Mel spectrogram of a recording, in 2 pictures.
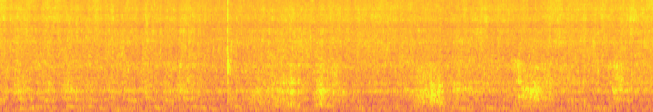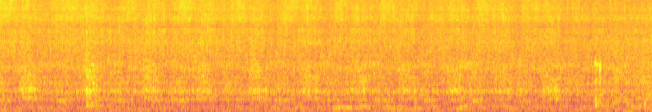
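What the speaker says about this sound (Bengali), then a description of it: "ঘি রান্না শুরু হয়ে গেছে, আর একটুখানি দেরি করলে ঘি হয়ে যাবে" Ghee cooking down in a pan, a steady dense sizzle that fizzes evenly throughout, with a few faint stirring taps, close and moderately quiet, no voices.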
